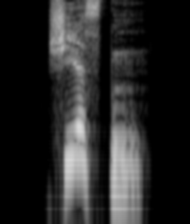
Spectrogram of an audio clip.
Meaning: 1. superlative degree of schier 2. inflection of schier: strong genitive masculine/neuter singular superlative degree
- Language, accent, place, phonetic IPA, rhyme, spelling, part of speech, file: German, Germany, Berlin, [ˈʃiːɐ̯stn̩], -iːɐ̯stn̩, schiersten, adjective, De-schiersten.ogg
